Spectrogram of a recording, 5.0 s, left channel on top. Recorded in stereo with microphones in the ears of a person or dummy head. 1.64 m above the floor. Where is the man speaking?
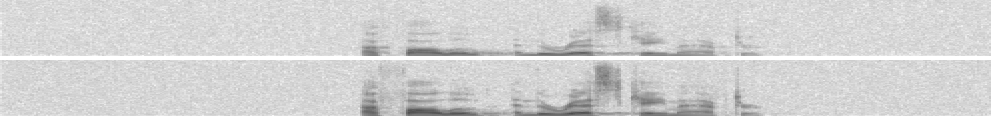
50° right (ahead or behind), 0.5 m.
